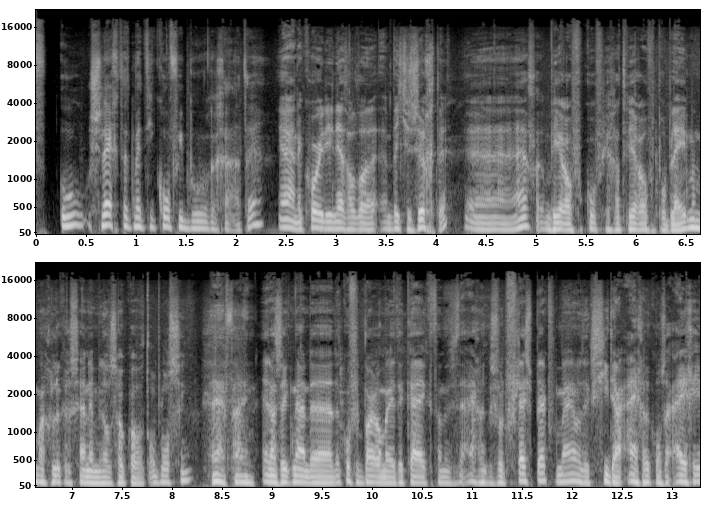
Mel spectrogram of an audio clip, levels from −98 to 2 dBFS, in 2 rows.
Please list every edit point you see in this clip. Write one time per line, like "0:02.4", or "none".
0:11.8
